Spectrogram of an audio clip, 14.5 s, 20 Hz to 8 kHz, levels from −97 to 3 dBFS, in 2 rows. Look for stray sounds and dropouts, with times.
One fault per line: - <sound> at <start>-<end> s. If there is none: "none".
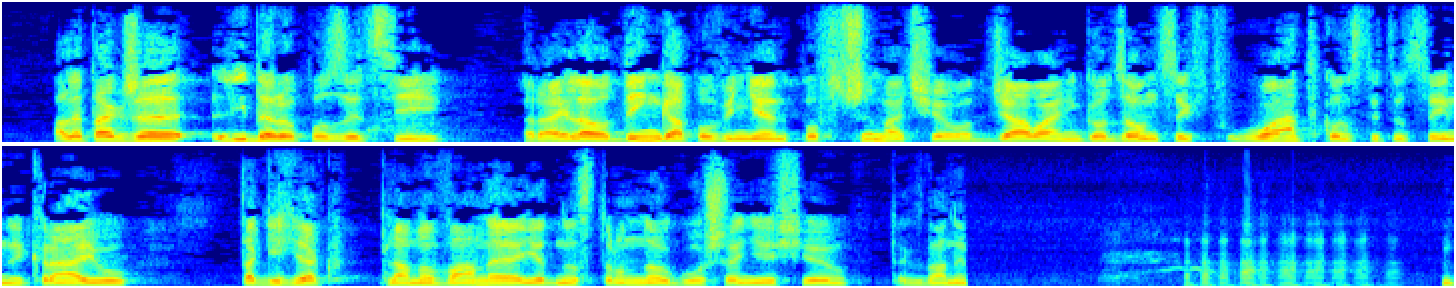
- laugh at 12.7-14.3 s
